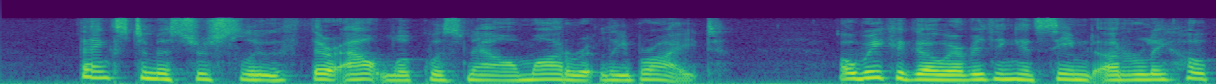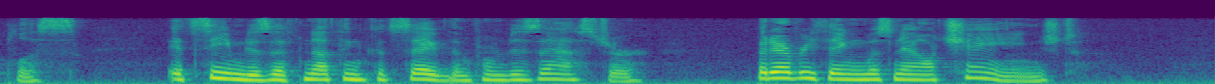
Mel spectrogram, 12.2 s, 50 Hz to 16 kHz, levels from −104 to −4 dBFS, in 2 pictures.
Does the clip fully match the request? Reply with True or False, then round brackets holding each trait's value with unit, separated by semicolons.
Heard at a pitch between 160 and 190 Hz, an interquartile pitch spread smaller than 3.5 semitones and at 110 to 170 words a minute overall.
True (185 Hz; 2.7 semitones; 165 wpm)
